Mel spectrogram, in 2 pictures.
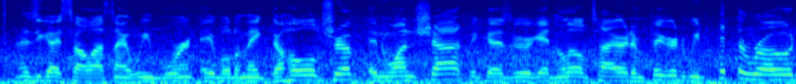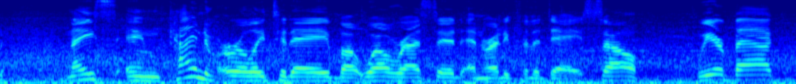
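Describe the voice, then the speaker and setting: Noticeable background noise can be heard. The sound itself is dry, without any echo. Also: man, ordinary pitch variation, fairly quick pace. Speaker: car vlogger. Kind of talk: casual vlog chat. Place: street. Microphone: phone near.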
